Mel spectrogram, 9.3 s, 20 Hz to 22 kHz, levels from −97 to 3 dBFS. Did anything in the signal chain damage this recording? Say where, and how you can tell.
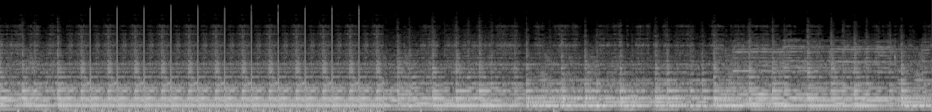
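Yes. The playback buffer likely stalled and resent its last fragment, a broken-record loop: one 0.27 s piece repeats 11 times from 0.91 to 3.84 s.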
